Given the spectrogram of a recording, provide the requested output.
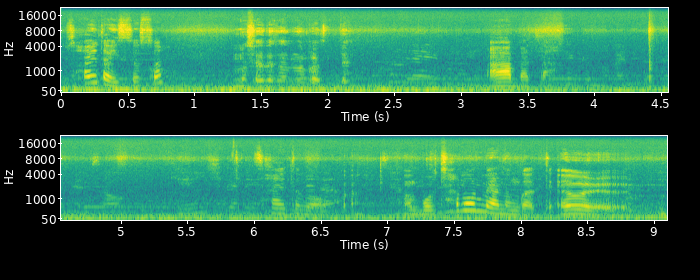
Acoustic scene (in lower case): car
